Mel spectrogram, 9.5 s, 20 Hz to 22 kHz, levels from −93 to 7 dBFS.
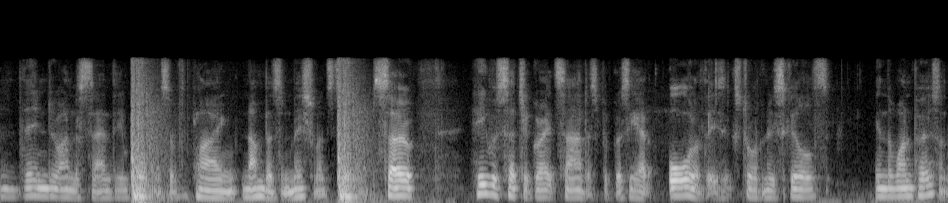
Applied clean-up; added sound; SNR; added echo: none; Gunshot, gunfire; 4 dB; none.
